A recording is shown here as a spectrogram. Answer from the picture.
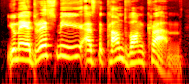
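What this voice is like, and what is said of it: Deep booming strong German accent. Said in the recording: “he asked in a strong German accent. His deep, booming voice broke the silence of the room.”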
